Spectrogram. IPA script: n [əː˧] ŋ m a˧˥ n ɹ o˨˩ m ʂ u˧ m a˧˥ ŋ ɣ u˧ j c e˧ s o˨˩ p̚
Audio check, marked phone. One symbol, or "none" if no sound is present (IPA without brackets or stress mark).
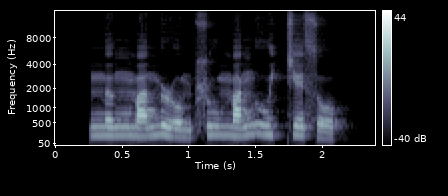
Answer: əː˧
